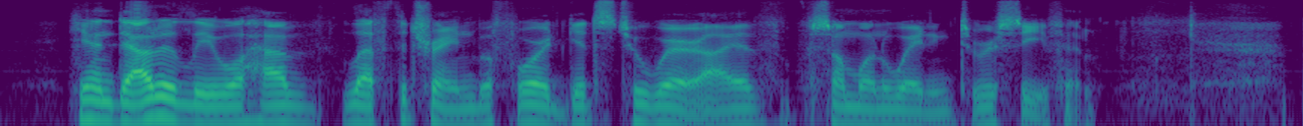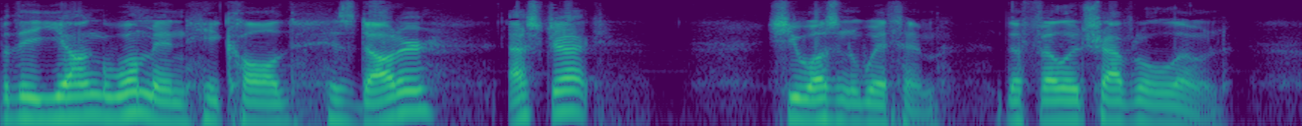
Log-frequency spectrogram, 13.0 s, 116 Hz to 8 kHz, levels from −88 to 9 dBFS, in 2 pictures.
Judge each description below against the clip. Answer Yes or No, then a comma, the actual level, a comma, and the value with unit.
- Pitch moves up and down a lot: No, average, 4.3 semitones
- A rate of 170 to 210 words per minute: Yes, average, 175 wpm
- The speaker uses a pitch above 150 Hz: No, low, 125 Hz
